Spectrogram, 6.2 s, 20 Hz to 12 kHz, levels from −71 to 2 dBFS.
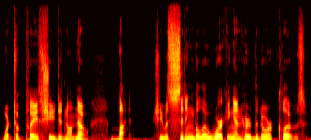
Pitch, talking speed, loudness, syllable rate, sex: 115 Hz, 175 wpm, -18 LUFS, 4.4 syllables/s, male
